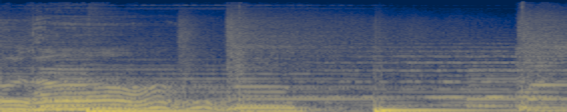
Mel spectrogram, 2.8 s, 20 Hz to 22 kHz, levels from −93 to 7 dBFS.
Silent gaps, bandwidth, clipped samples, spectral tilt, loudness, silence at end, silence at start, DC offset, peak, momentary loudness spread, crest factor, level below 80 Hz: none; 17 kHz; under 0.1%; -7.5 dB/octave; -20 LUFS; 0 s; 0 s; under 0.1%; -2 dBFS; 10 LU; 16 dB; -22 dBFS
